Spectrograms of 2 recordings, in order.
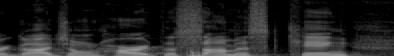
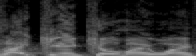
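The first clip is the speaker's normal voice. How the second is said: high pleading cry, lightly done; a mock sob over the wife; retold crying; 7 semitones higher than usual. Candidate tells agents, in mock tearful voice. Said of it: "he's bawling his eyes out".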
